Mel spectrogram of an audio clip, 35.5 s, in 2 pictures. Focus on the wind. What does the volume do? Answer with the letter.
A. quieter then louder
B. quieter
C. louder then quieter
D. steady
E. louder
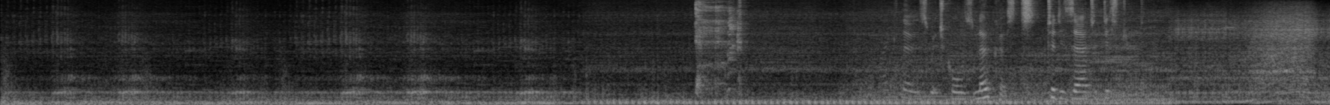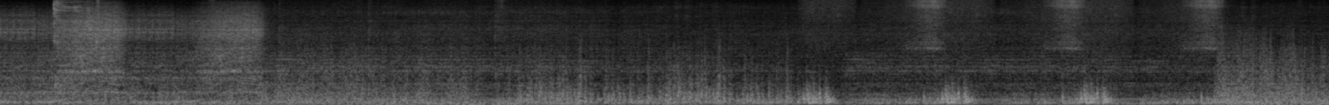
E.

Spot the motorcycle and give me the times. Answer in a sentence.
You can hear the motorcycle from 0.0 to 35.4 s.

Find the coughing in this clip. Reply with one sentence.
You can hear the coughing from 9.2 to 9.9 s and from 18.4 to 19.1 s.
